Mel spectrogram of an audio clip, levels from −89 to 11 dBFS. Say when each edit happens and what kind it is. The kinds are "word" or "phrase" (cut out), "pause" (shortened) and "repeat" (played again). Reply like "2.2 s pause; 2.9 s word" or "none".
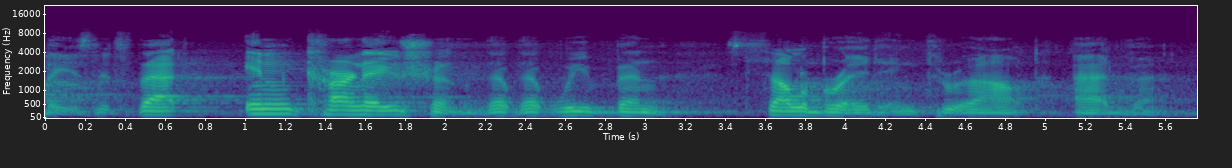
2.3 s repeat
